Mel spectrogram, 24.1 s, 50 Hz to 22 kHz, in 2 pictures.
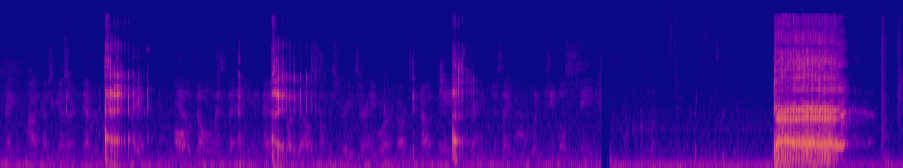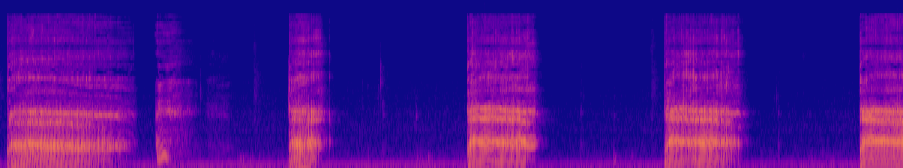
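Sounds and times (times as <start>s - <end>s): person burping loudly: 1.4s - 2.0s, 3.6s - 4.1s, 6.0s - 6.4s, 10.3s - 11.6s, 12.2s - 14.6s, 15.9s - 16.5s, 18.3s - 19.4s, 20.9s - 22.0s, 23.5s - 24.0s.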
